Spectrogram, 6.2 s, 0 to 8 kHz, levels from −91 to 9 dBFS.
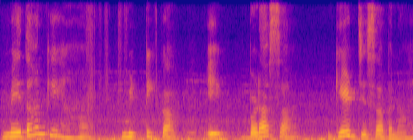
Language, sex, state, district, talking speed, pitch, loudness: Hindi, female, Madhya Pradesh, Dhar, 115 wpm, 165 Hz, -17 LUFS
